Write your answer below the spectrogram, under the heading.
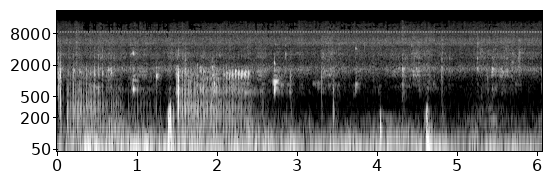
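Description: Underwater sound heard through a camera housing on a freedive in a kelp forest: a low rumble with scattered clicks and knocks, the sharpest a little past four and a half seconds in.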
